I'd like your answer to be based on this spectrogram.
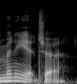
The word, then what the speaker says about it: miniature: That's how you say it. I always have to remind myself it's not. It's four syllables, not three. It's a miniature.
